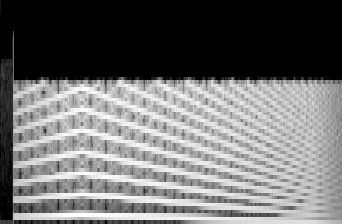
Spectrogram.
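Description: A loud alarm siren sound effect wails on its own, its tone rising briefly and then sliding steadily downward in pitch over a few seconds.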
